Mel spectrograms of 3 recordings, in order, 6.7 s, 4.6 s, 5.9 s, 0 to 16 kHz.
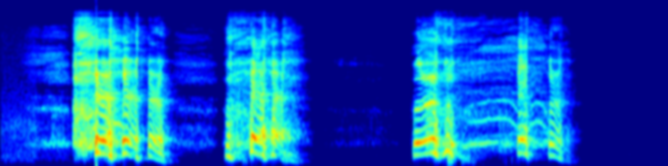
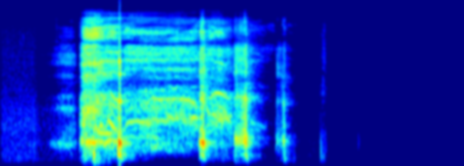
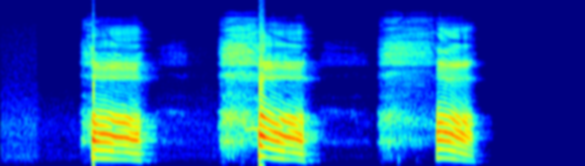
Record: {"three_cough_length": "6.7 s", "three_cough_amplitude": 29203, "three_cough_signal_mean_std_ratio": 0.4, "cough_length": "4.6 s", "cough_amplitude": 29204, "cough_signal_mean_std_ratio": 0.36, "exhalation_length": "5.9 s", "exhalation_amplitude": 29204, "exhalation_signal_mean_std_ratio": 0.43, "survey_phase": "beta (2021-08-13 to 2022-03-07)", "age": "45-64", "gender": "Male", "wearing_mask": "No", "symptom_cough_any": true, "symptom_new_continuous_cough": true, "symptom_runny_or_blocked_nose": true, "symptom_shortness_of_breath": true, "symptom_fatigue": true, "symptom_fever_high_temperature": true, "symptom_headache": true, "symptom_onset": "9 days", "smoker_status": "Ex-smoker", "respiratory_condition_asthma": false, "respiratory_condition_other": false, "recruitment_source": "Test and Trace", "submission_delay": "1 day", "covid_test_result": "Positive", "covid_test_method": "RT-qPCR", "covid_ct_value": 29.2, "covid_ct_gene": "ORF1ab gene", "covid_ct_mean": 29.7, "covid_viral_load": "180 copies/ml", "covid_viral_load_category": "Minimal viral load (< 10K copies/ml)"}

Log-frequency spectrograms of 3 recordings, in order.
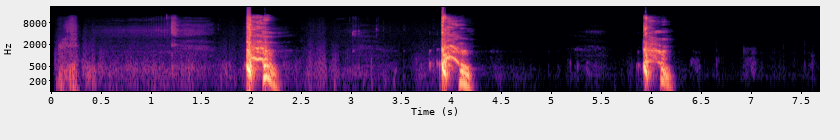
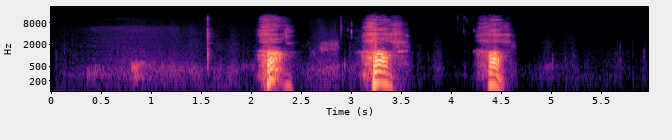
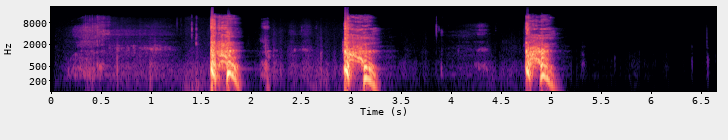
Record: {"three_cough_length": "7.7 s", "three_cough_amplitude": 32768, "three_cough_signal_mean_std_ratio": 0.21, "exhalation_length": "6.0 s", "exhalation_amplitude": 32768, "exhalation_signal_mean_std_ratio": 0.21, "cough_length": "6.7 s", "cough_amplitude": 32768, "cough_signal_mean_std_ratio": 0.25, "survey_phase": "beta (2021-08-13 to 2022-03-07)", "age": "65+", "gender": "Male", "wearing_mask": "No", "symptom_none": true, "smoker_status": "Never smoked", "respiratory_condition_asthma": false, "respiratory_condition_other": false, "recruitment_source": "REACT", "submission_delay": "2 days", "covid_test_result": "Negative", "covid_test_method": "RT-qPCR", "influenza_a_test_result": "Negative", "influenza_b_test_result": "Negative"}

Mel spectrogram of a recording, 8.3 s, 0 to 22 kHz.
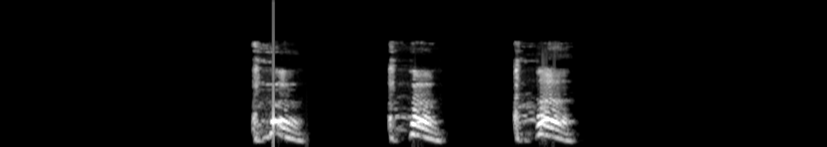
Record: {"three_cough_length": "8.3 s", "three_cough_amplitude": 27065, "three_cough_signal_mean_std_ratio": 0.29, "survey_phase": "beta (2021-08-13 to 2022-03-07)", "age": "45-64", "gender": "Male", "wearing_mask": "No", "symptom_none": true, "smoker_status": "Never smoked", "respiratory_condition_asthma": false, "respiratory_condition_other": false, "recruitment_source": "REACT", "submission_delay": "2 days", "covid_test_result": "Negative", "covid_test_method": "RT-qPCR", "influenza_a_test_result": "Unknown/Void", "influenza_b_test_result": "Unknown/Void"}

